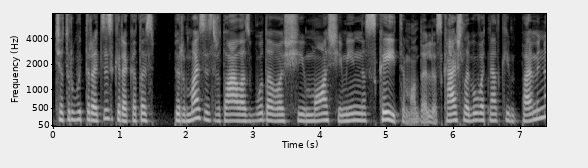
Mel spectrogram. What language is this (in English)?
Lithuanian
